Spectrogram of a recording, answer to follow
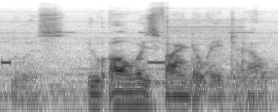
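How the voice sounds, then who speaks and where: A man adopts a put-on character voice pitched very deep and low, with clear noise behind him. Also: moderate pace. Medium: machinima. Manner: flat, measured.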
